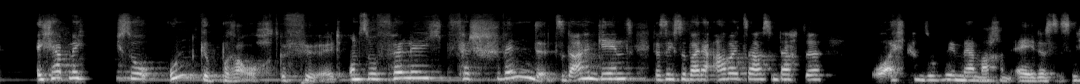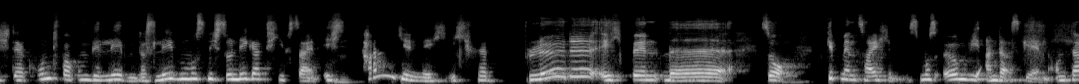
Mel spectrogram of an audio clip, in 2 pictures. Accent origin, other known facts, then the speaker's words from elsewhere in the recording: Germany; Ich bin zwar in Deutschland geboren, in Deutschland aufgewachsen und so weiter, aber meine Eltern kommen beide aus Polen und ich bin so die ersten Jahre, bevor ich im Kindergarten war, polnisch sozialisiert worden.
